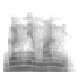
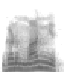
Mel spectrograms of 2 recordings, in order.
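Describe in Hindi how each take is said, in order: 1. 'gan' के बाद 'y' की ध्वनि है। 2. 'gan' के बाद 'y' की ध्वनि नहीं है। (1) "गण्यमान्य होता है शुद्ध" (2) "ये मैं भी ना गणमान्य ही बोलती थी"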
